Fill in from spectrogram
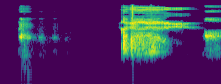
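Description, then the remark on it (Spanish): A dog whines at home in high, thin tones: a few short whimpers, a pause, then a long drawn-out whine followed by one more brief cry. “Terminamos con, con perros en tu casa, con perros que en público en la radio, con, los equipos de sonido y terminamos con un perro temblor aquí en casa.”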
